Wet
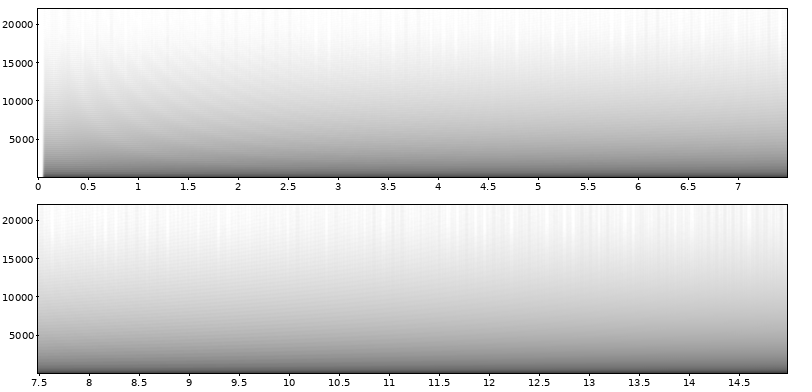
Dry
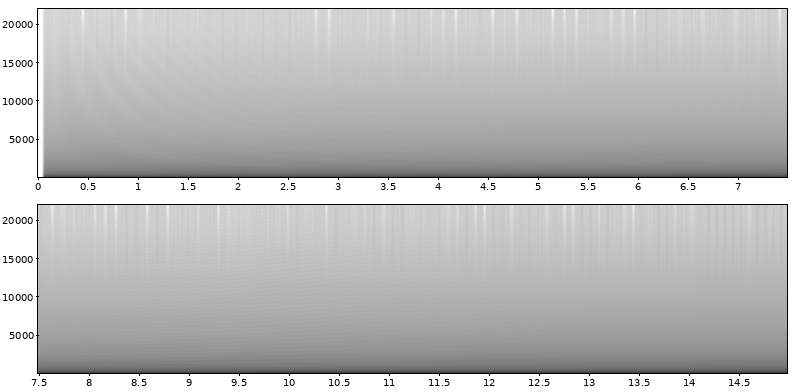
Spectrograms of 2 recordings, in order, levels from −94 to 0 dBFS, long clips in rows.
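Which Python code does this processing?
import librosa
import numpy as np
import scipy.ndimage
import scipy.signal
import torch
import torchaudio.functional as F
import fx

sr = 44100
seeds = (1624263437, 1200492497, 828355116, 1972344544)

y = fx.lowpass(x, sr, hz=2200.0, slope=6)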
